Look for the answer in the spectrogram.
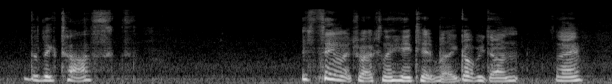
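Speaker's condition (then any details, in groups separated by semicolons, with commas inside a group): Cerebral palsy; cerebral palsy, brain trauma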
